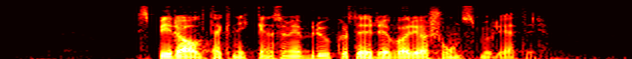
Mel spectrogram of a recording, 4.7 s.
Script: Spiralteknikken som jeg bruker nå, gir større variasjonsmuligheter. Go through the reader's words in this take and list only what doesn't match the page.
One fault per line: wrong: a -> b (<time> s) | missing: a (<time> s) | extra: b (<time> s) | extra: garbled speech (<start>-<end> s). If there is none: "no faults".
missing: nå gir (2.6 s)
